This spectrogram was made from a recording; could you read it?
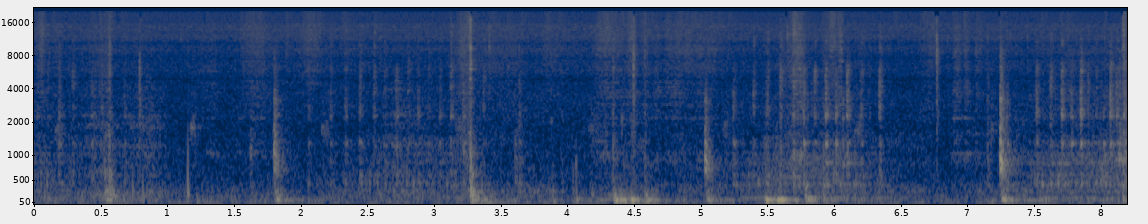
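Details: Hotpoint BHWMD732 washing machine, under 12 months old: irregular dull clicks and soft thumps, about one a second, from the slowly turning drum, mostly when spun anti-clockwise. Nothing found stuck in the drum; the cause is unknown.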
